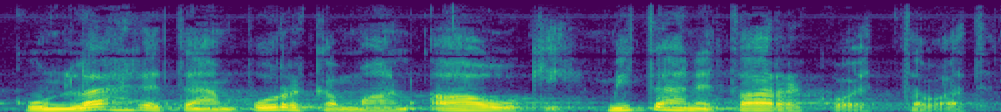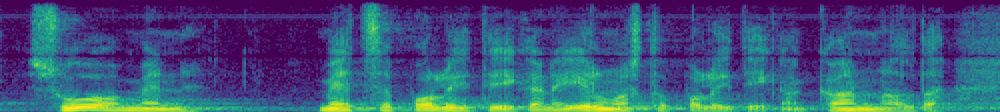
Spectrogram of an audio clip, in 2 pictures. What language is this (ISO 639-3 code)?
fin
